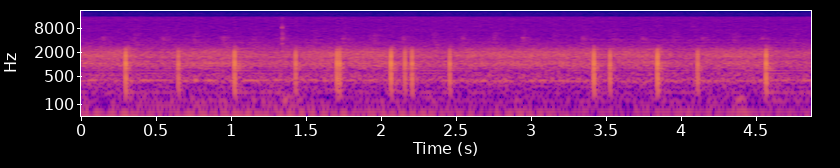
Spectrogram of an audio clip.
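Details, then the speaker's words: Intermittent sharp pops over a faint hum from an SSTRANS SMT3000 low-power AM broadcast transmitter kit during final alignment; a substitute component is fitted, and the pops are suspected to come from its being very touchy to RF, unconfirmed. "so nick says they're just very touchy rf which i can i can believe that but um let's see if i can just set it i'm just have to put up with that i think that's the only one i've got we can hear it popping"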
